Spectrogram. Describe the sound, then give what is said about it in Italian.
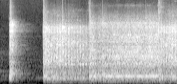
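A tram rumbles loudly through the city, starting with a sharp clank, then a steady roaring, grinding rattle with a low hum and occasional metallic knocks, with no voices. “Eh, questi sono i rumori del, dei tram.”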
